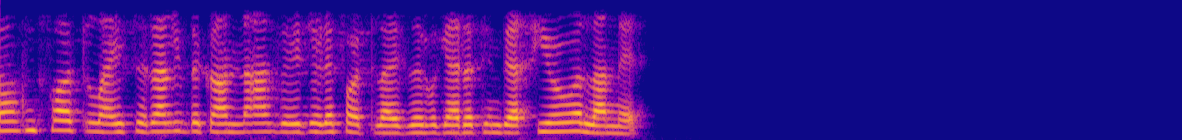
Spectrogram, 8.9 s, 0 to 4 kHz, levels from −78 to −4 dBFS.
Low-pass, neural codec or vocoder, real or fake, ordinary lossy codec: 3.6 kHz; codec, 16 kHz, about 1 kbps, DyCAST, with the encoder's durations; fake; none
